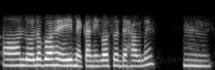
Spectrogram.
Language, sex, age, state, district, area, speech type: Assamese, female, 18-30, Assam, Sivasagar, rural, conversation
